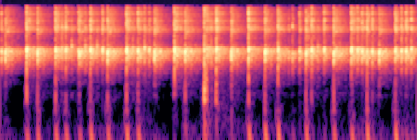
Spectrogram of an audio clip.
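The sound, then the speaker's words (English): Castanets clicking in quick, crisp bursts, with sharp bright clacks tumbling in an uneven rolling rhythm throughout. The rattle stays steady and fairly loud, with no voices. “Castanets.”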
